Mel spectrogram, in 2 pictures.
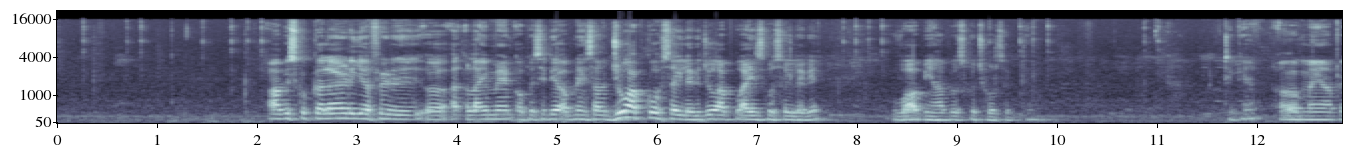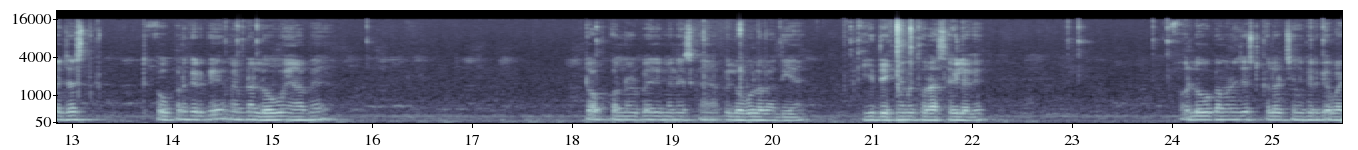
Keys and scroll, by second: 12.6 ctrl+o, 19.2 ctrl+t, 20.8 Return, 25.3 Return.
